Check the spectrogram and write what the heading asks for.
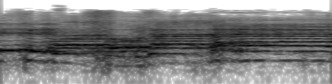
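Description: Several voices singing a folk song together in long held notes.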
